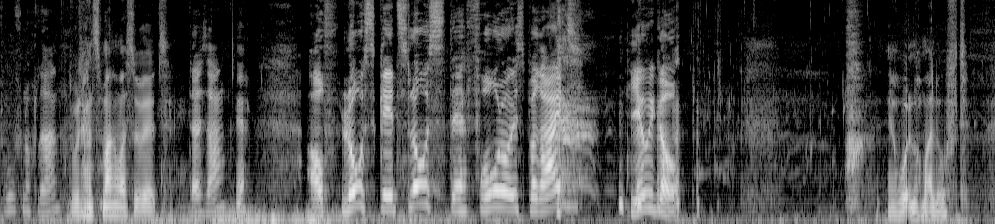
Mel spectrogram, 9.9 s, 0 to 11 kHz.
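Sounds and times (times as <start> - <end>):
speech: 0.0 - 7.0, 8.5 - 9.8
water trickling and lapping in a pool: 6.2 - 9.9.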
